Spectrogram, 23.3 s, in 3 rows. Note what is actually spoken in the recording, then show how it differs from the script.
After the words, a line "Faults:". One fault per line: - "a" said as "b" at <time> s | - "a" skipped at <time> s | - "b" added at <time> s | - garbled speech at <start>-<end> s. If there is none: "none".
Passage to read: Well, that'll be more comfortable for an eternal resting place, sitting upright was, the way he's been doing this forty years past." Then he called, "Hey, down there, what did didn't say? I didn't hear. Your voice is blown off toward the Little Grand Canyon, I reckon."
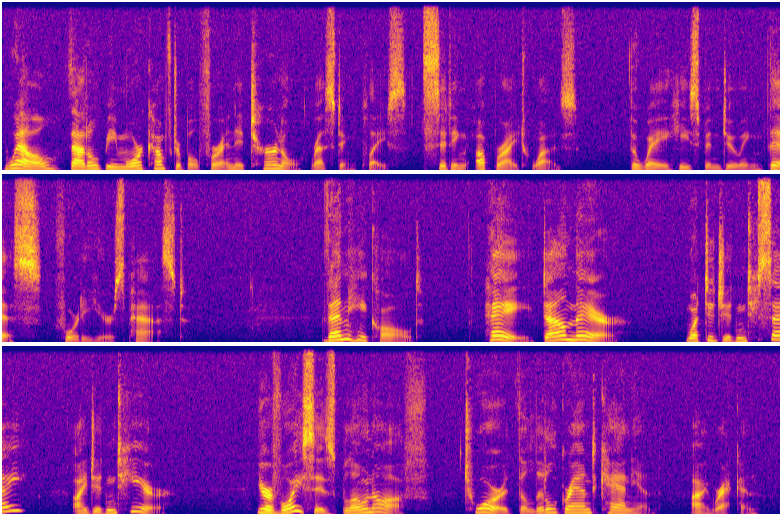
Well, that'll be more comfortable for an eternal resting place, sitting upright was, the way he's been doing this forty years past." Then he called, "Hey, down there, what did didn't say? I didn't hear. Your voice is blown off toward the Little Grand Canyon, I reckon."
Faults:
none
